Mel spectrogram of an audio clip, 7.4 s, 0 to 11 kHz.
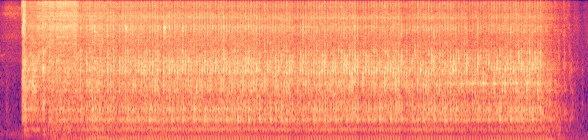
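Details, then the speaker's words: Old 1.9 diesel that previously wouldn't start: cranks briefly, catches at once and settles into even clatter; a bad contact in the glow plug relay box was suspected as the cause. "Voilà, donc écoutez, ça fonctionne bien."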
